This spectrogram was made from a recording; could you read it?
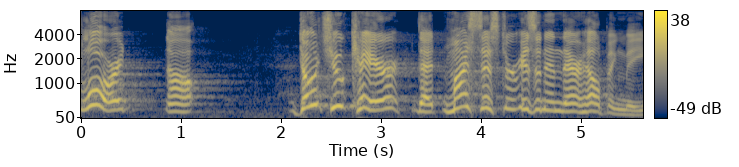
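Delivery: put-on teenager voice. Retelling what a woman said to Jesus about her sister, sounding like a teenager. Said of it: "It sounds like a teenager right now".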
